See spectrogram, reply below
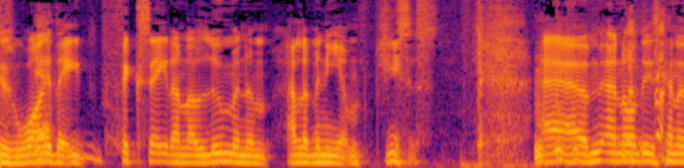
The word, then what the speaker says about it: aluminium: Because you said it right the first time. – Officially, actually, within the IEEE, you guys got sulfur spelt the sensible way and we got aluminium said the sensible way.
